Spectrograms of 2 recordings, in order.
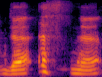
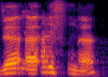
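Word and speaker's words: جاءتنا: Kita kenapa bacanya ja'athna bukan ja'isna? Hamzah wasol. Ini hamzah wasal ya. Hamzah wasal kalau di tengah tidak terbaca.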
